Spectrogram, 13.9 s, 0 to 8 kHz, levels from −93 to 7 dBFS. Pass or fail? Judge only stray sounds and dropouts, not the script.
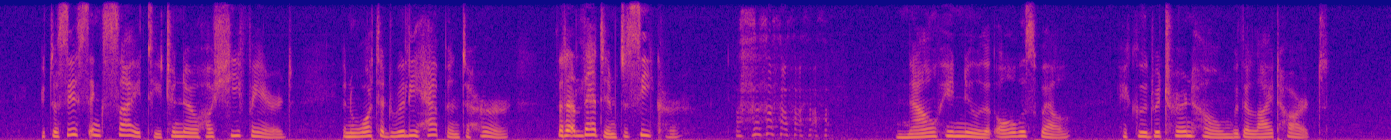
fail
